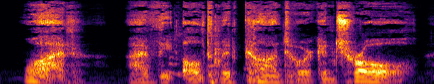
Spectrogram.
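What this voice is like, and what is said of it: Impression of Shadow. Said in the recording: “what would Shadow say ... Do an impression”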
